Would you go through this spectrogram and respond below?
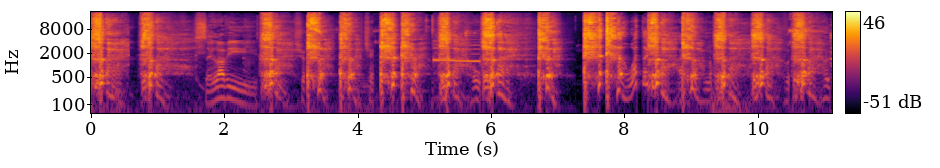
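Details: Person who says they have COVID: a rapid string of loud coughs and throat-clearing bursts mixed with short voiced sounds, indoors.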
